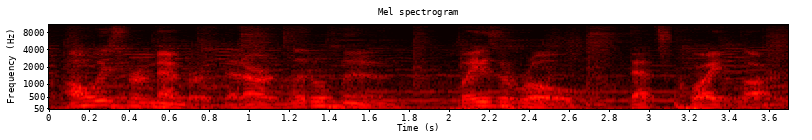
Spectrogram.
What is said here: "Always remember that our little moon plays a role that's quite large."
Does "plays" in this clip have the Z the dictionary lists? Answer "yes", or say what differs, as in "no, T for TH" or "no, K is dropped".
yes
